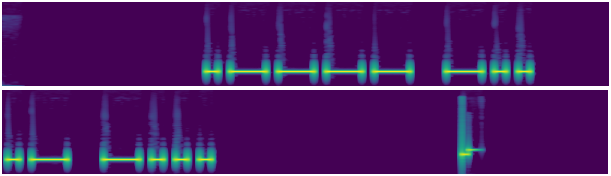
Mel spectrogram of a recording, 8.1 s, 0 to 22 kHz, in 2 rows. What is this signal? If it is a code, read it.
Morse code, heard as a keyed tone, about 15 wpm, 700 Hz. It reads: 1D AB
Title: Field Day Exchanges Encore - 15wpm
